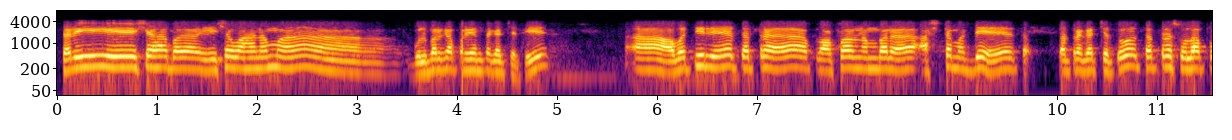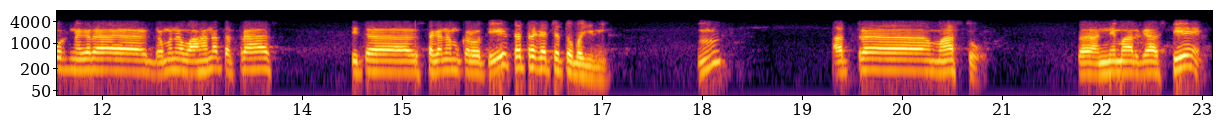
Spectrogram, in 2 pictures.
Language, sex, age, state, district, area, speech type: Sanskrit, male, 45-60, Karnataka, Vijayapura, urban, conversation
